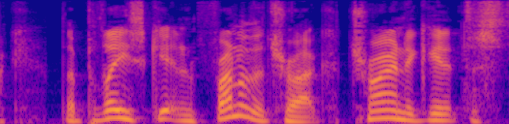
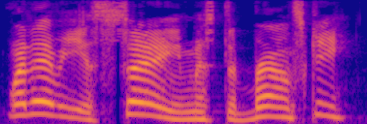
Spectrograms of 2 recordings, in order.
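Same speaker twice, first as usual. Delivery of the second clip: henchman voice; 9 semitones higher than usual. Acted. Voicing henchman.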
